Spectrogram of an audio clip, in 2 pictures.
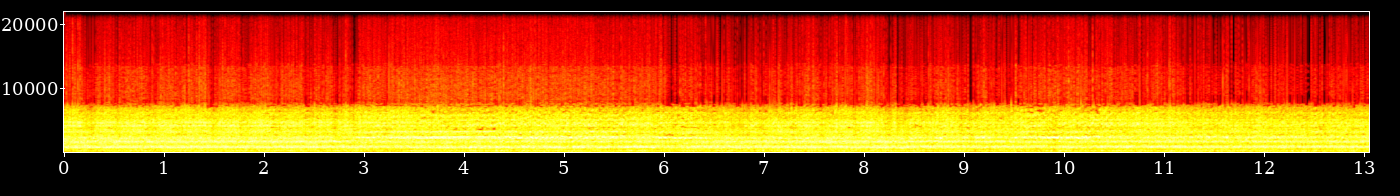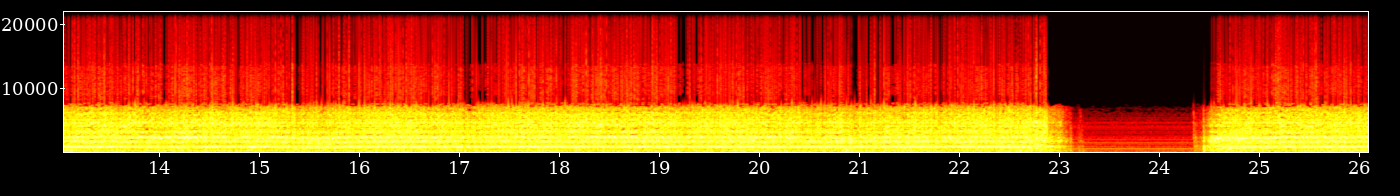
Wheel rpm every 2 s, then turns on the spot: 210, 210, 210, 210, 220, 230, 230, 220, 230, 230, 230, 100, 150.
none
